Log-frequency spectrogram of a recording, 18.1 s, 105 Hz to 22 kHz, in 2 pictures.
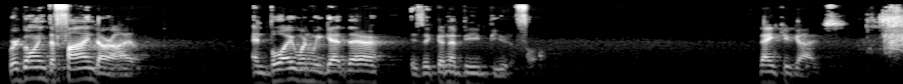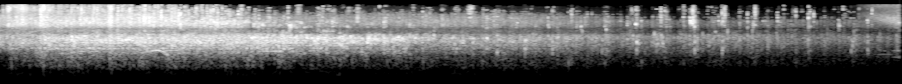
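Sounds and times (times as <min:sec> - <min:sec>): audience applauding: 0:08.7 - 0:18.0.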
